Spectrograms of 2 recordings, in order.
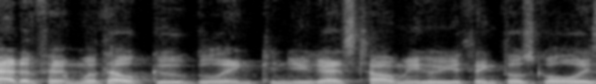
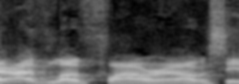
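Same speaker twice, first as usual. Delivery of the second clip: ordinary talk, nothing marked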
